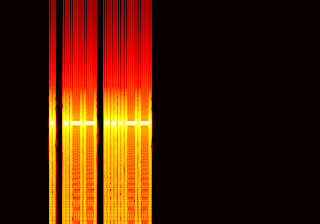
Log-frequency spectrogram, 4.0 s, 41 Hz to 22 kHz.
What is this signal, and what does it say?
Morse code, heard as a keyed tone, about 28 wpm, 700 Hz. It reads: EW3
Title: Callsign Prefixes for Top 100 DXCC - 28wpm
